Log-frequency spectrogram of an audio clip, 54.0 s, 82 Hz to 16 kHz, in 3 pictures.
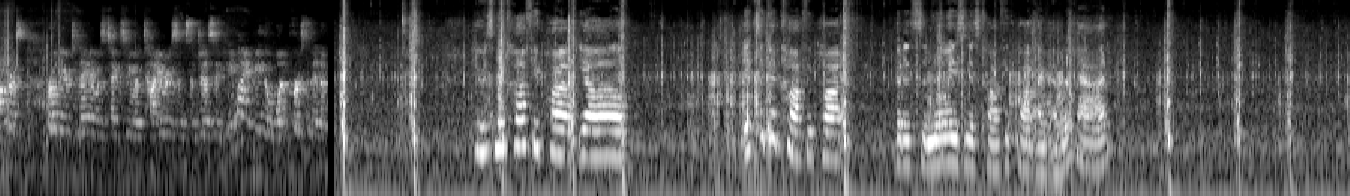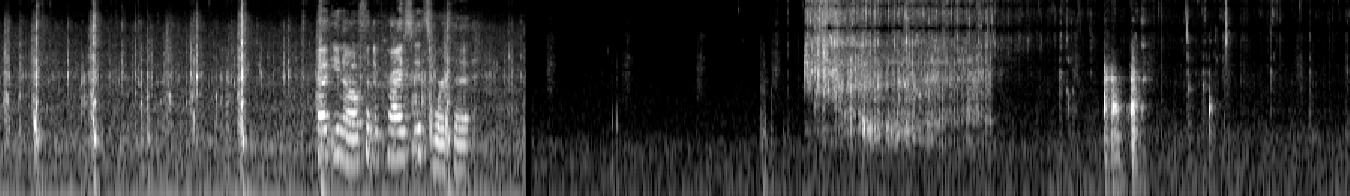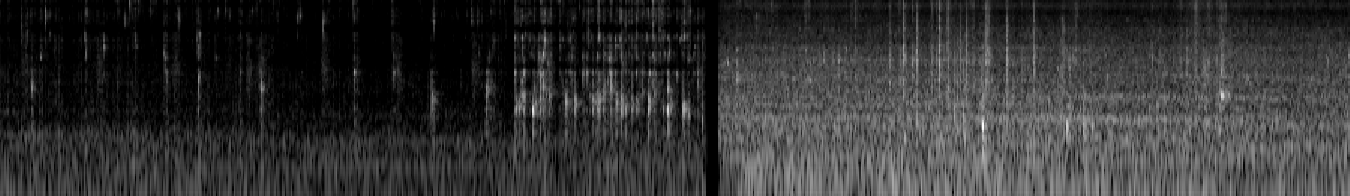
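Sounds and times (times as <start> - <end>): coffee maker hissing and gurgling: 4.5 - 25.0, 28.8 - 31.3, 45.6 - 48.4.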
